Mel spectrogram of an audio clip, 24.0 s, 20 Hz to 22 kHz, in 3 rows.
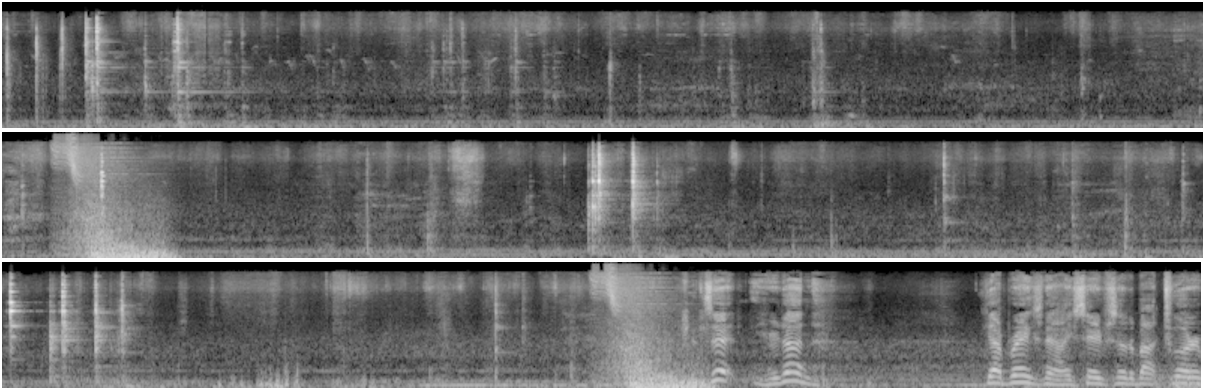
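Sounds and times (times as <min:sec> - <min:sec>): brief rushing noise: 0:08.4 - 0:09.4, 0:19.8 - 0:21.1.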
